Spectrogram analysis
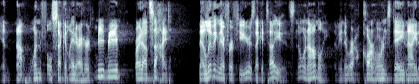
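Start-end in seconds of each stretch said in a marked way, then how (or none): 2.1-2.4 horn imitation. Imitating the car horn outside.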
